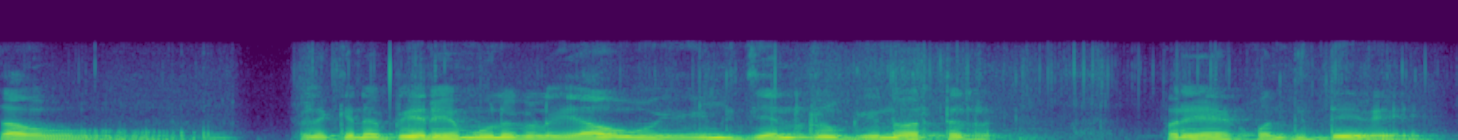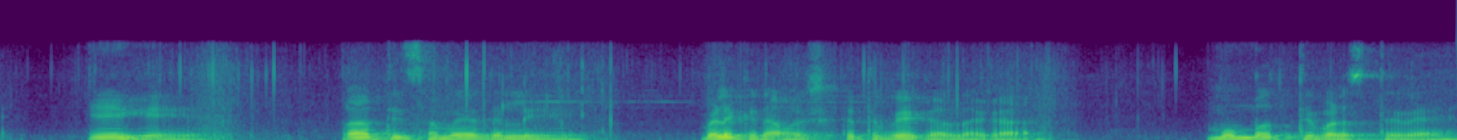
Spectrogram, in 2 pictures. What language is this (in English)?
Kannada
